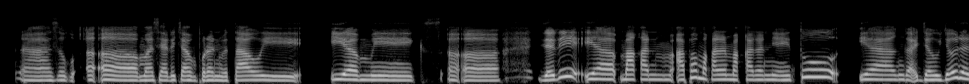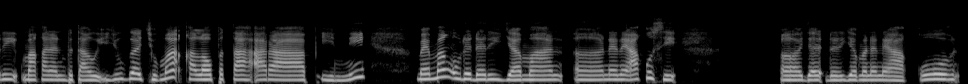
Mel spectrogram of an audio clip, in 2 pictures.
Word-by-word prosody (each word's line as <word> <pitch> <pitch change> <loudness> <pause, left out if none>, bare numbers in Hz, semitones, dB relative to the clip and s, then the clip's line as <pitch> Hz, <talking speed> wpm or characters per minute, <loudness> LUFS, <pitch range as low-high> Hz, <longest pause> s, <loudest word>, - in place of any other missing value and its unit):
Nah, 190 -5 -2
suku 195 -4 -4
heeh, 200 -2 +3
masih 195 0 0
ada 195 - 0
campuran 195 -1 0
Betawi. 195 -1 +1 0.2
Iya 225 -1 +4
mix, 200 -2 0
heeh, 185 -2 0 0.3
jadi 270 - +2
ya 245 - +3
makan 225 -1 +1
apa, 270 +9 +1
makanan-makanannya 215 -4 0
itu 340 +1 +2 0.2
ya 225 -1 0
nggak 215 -3 -1
jauh-jauh 215 +8 +2
dari 240 -4 +2
makanan 215 -1 -1
Betawi 200 -1 -2
juga, 245 +3 0
cuma 230 +8 0
kalau 225 -2 +1
petah 220 -1 -2
Arab 210 -1 0
ini 205 - -2 0.5
memang 270 +6 +1
udah 250 -2 +2
dari 225 -1 +1
zaman, 215 +1 0 0.2
eee, 215 -1 -2
nenek 225 0 0
aku 285 +4 -1
sih. 215 -5 -4 1.0
Eee, 205 0 +1
ja 205 +1 0
dari 200 +1 -1
jaman 205 -1 +1
nenek 195 -3 0
aku. 230 +5 +1
215 Hz, 130 wpm, -23 LUFS, 200-230 Hz, 1.0 s, Iya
